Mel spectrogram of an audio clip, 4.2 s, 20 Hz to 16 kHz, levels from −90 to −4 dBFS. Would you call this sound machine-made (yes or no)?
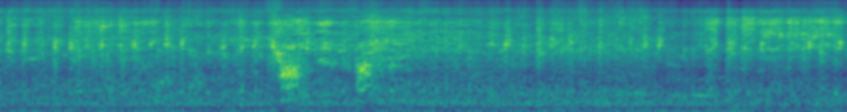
yes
